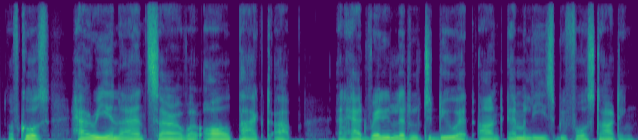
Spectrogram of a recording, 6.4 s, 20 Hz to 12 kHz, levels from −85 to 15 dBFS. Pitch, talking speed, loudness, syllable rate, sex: 115 Hz, 195 wpm, -17 LUFS, 6.1 syllables/s, male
